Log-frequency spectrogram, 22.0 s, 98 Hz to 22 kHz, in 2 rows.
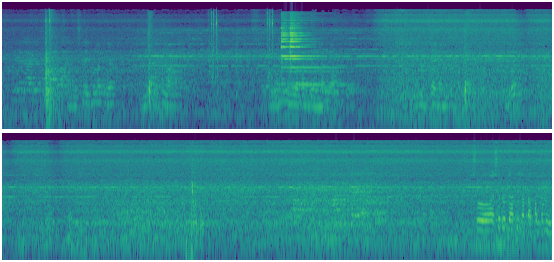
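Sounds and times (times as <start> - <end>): machinery hum: 1.3 - 22.0.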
